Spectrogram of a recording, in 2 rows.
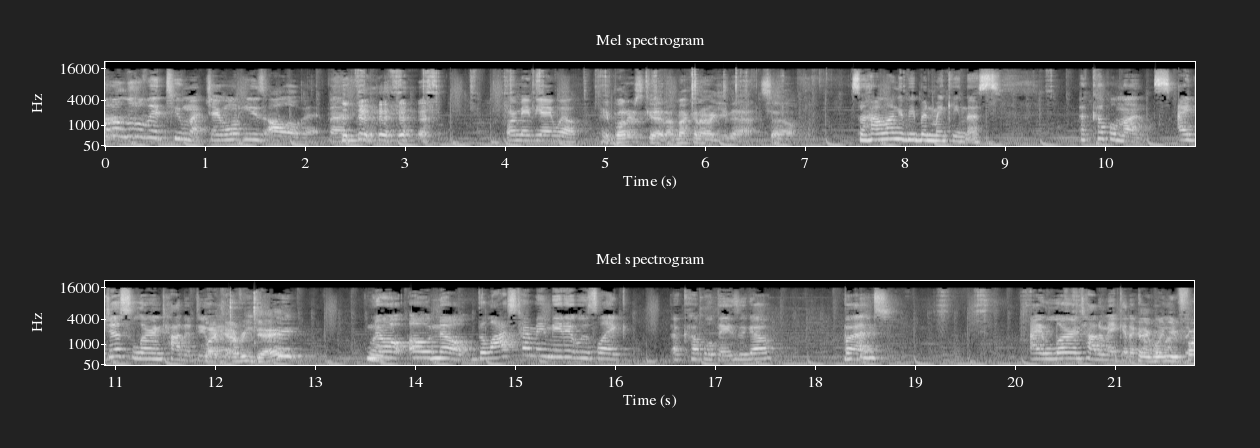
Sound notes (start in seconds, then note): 2.3 laughing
